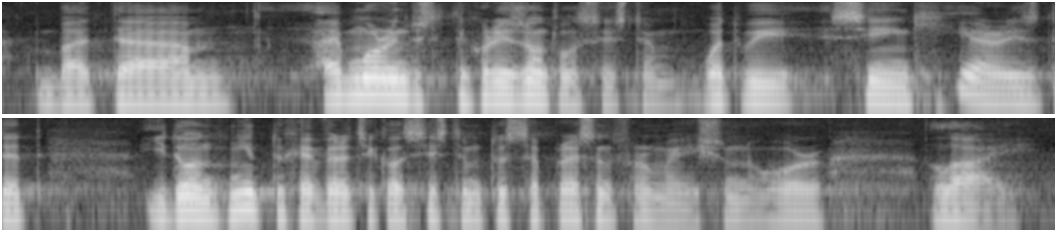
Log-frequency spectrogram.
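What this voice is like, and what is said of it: Foreign accent. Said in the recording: “I did live in a country which did have vertical systems ... as you can hear by my accent.”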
